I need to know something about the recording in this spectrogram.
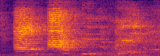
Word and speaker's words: AI: Ibu minta kesediaan empat orang. Hubungkan pekerjaan dengan alat yang mereka gunakan. Yang pertama alatnya apa sih? Blender. Yang kedua kamera. Kamera ai bacanya bukan i ai.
